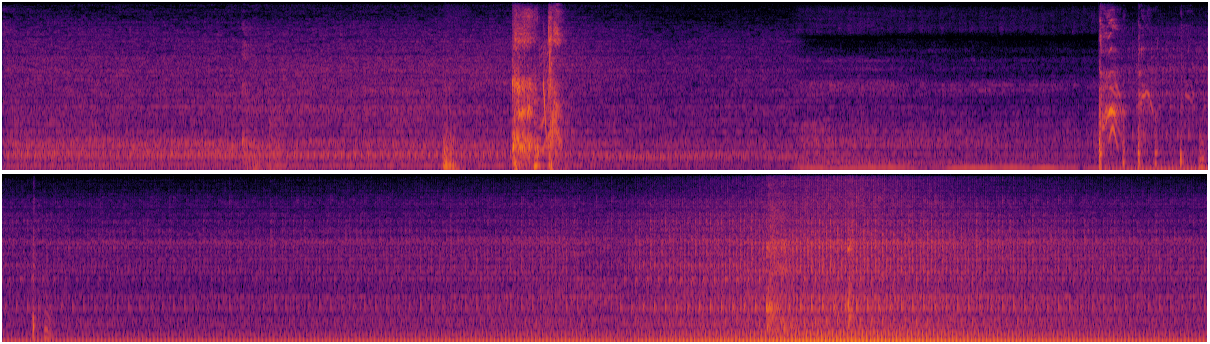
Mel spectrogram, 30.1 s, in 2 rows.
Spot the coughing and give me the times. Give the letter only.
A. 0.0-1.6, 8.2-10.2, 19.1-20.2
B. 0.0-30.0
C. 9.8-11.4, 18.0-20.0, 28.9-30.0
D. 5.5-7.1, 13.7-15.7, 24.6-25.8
D.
